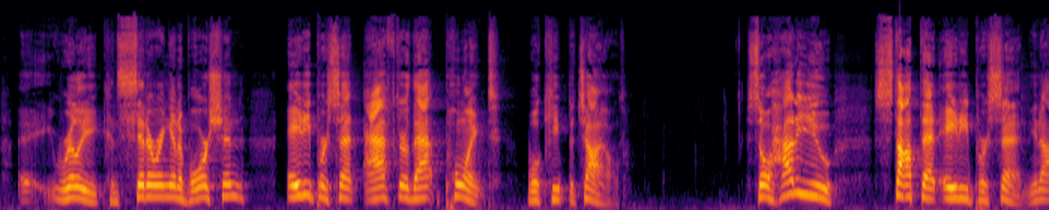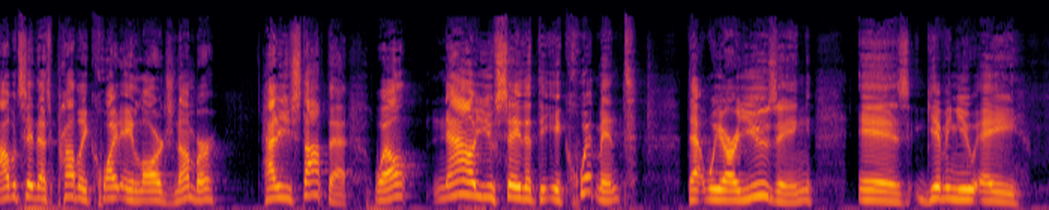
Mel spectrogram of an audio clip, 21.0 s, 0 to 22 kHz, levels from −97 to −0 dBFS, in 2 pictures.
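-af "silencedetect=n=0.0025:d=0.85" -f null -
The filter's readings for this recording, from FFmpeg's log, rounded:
silence_start: 6.25
silence_end: 7.37 | silence_duration: 1.12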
